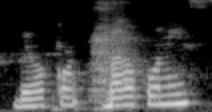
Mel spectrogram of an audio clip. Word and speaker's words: balconies: Okay, so the nouns of the plural nouns, remember to see to pronounce the s. Okay, okay. buildings. Okay, balconies. Balconies.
